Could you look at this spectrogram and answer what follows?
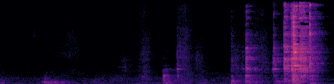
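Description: Fish is mixed with a pinch of salt, coriander leaves and pepper in a pan or bowl, giving soft scattered scrapes and clinks of utensil on dish that build into a louder clatter at the end.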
